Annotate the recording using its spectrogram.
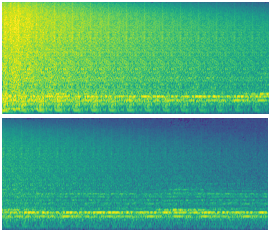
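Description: Breakdown of an electronic dance track: the beat and bass drop out, and a noise sweep slowly fades and darkens over a steady held synth pad tone.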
